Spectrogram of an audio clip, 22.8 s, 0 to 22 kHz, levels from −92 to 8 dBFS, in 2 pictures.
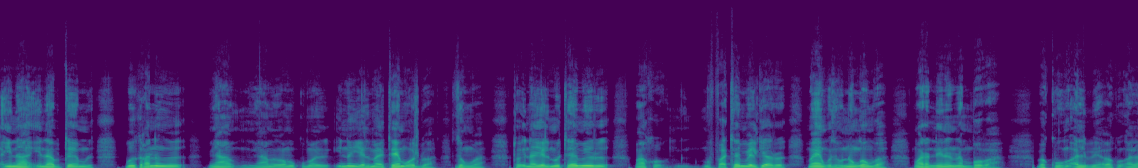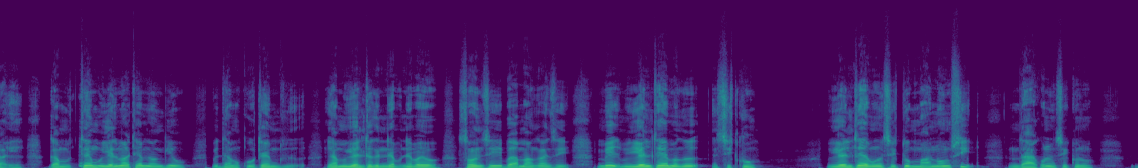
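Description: No technical faults are audible.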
